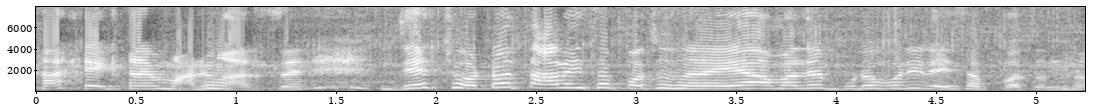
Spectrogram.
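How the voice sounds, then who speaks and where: Brief: woman vlogger, high voice, chatty and friendly with viewers, noisy home recording. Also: expressive, fairly quick, a bit bright. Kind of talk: casual home vlog chat.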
